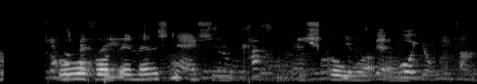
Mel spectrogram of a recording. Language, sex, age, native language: Icelandic, female, 11, Icelandic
